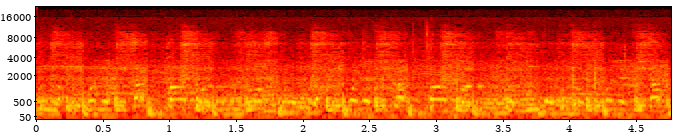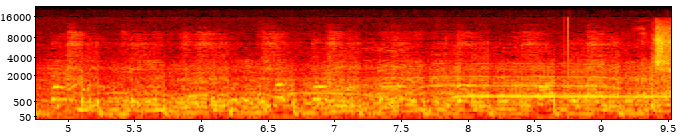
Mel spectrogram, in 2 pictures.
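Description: Steel Army supporters massed behind the goal at a Pittsburgh Riverhounds soccer match, a rumbling crowd with rhythmic chanting and drumming pulses, steady and moderately loud over the whole stretch.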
